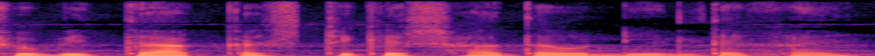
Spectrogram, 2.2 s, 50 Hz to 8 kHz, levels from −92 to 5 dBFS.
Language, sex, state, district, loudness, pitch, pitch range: Bengali, male, West Bengal, Cooch Behar, -21 LUFS, 115 Hz, 115-120 Hz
